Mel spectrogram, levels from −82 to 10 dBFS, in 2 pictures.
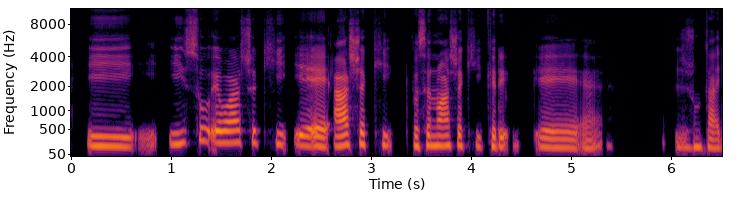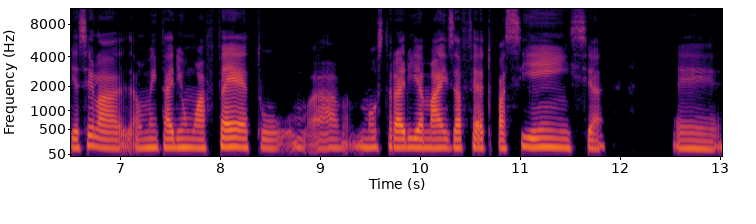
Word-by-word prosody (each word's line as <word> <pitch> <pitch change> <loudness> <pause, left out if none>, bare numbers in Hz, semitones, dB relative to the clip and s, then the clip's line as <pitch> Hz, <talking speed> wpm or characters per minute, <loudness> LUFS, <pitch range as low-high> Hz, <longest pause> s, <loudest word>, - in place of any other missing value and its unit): e, 170 -2 0
e 210 0 -1
isso 240 +4 -3
eu 230 0 +6
acho 235 0 +2
que, 205 -3 -6
eh, 175 -3 +5
acha 190 +4 +5
que, 190 -1 -7
que - - -35
você 175 +1 +1
não 185 0 +3
acha 185 +1 +2
que, 170 -1 -10 0.5
eh, 150 -1 -1 0.8
juntaria, 150 -1 -2
sei 185 +5 -1
lá, 145 -3 +2 0.2
aumentariam 150 +1 0
o 150 - 0
afeto, 155 +1 +2
o-a-mostraria 155 +2 -2
mais 150 0 +2
afeto, 150 -1 0
paciência 155 0 -1 0.7
eh 135 -2 -4
155 Hz, 120 wpm, -23 LUFS, 150-175 Hz, 0.8 s, eu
